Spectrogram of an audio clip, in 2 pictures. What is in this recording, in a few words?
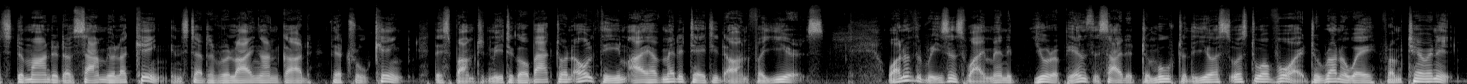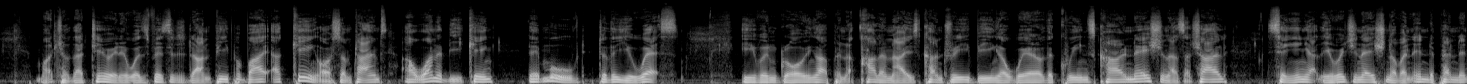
COMMENTARY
